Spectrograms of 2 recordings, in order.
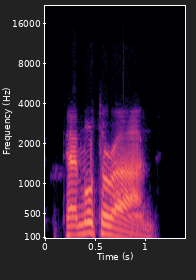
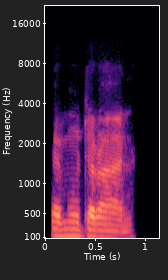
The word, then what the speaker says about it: Pemuteran: Pemuteran. – Pemuteran.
